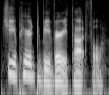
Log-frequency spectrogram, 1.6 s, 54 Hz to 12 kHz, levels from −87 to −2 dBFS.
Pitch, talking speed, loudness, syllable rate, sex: 125 Hz, 220 wpm, -19 LUFS, 6.5 syllables/s, male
